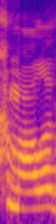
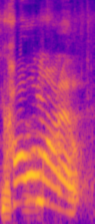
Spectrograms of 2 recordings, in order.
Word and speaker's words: Kalamata: We have butchered everything. We call the olives Kamala. They're not Kamala.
